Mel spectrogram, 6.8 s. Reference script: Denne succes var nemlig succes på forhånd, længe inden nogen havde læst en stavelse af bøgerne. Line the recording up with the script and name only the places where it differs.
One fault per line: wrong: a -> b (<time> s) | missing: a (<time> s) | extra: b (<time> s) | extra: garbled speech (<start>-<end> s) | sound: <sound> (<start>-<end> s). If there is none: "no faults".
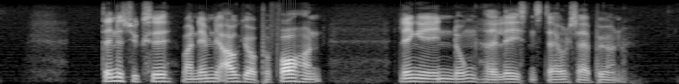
wrong: succes -> afgjort (2.2 s)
